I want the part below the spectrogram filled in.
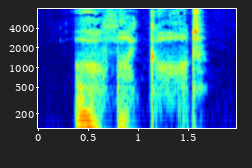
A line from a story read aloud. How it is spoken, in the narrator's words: Michael moaned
